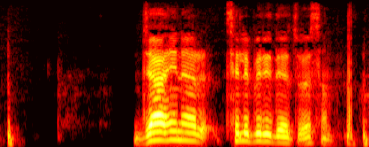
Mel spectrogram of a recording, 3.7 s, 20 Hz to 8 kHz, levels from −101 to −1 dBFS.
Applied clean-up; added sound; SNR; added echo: none; none; none; none.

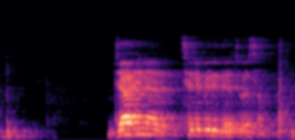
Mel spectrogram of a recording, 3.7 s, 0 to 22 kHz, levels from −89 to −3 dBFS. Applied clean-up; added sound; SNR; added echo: none; none; none; reverberation time 0.8 s.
